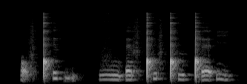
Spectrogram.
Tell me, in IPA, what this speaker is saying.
ɔ̰ f ǃʰ e p ḭ | v u ʔ ɛ f ǃʰ ɯ f ǃʰ ɯ ǃʼ ɛ ʔ i

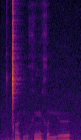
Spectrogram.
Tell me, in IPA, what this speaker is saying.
ǀ ɐ̃ pʲ u x ẽ x ə mʲ ø

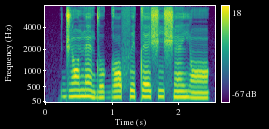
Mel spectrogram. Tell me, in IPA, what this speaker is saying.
d͡ʒ ɔ̃˦ n ɛ̃˦˨ d o˨ ɡ ɔ˧ f e˦ t ɛ˦ ʃ i˦ ʃ ɛ̃˦ j ɔ̃˧

